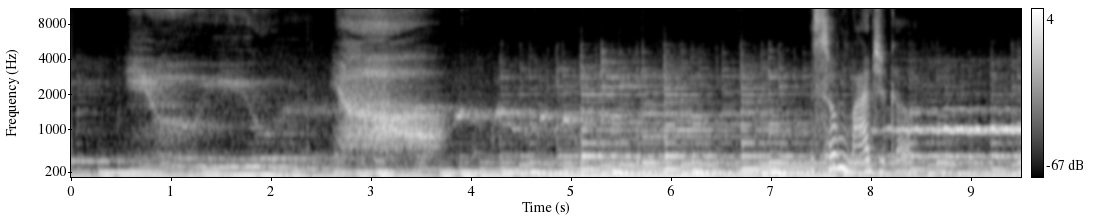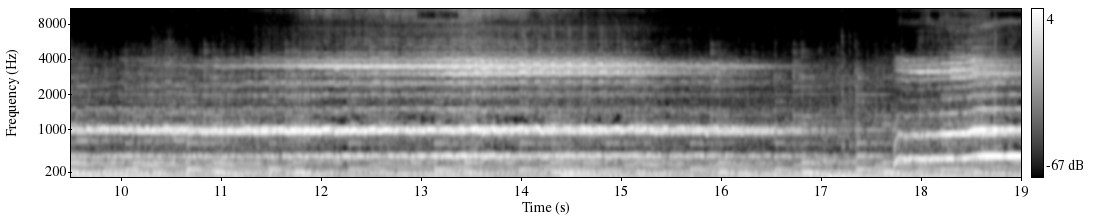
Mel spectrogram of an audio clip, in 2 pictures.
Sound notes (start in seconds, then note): 1.8 mimicking the breathy sound; 8.9 continues singing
